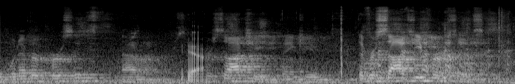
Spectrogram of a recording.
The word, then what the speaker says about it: Versace: thing well I've said that about all the baruchi how do you say the whatever purses I don't know Versace thank you the Versace purses I don't know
